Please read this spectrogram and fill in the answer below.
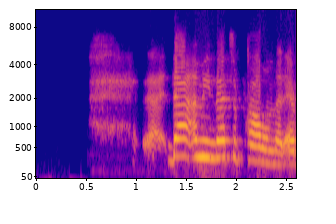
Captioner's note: sighs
